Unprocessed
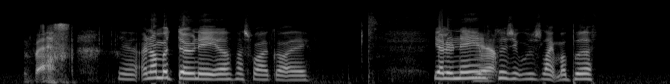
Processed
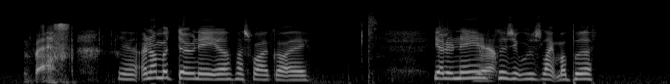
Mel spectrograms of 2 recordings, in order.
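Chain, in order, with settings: compression 6:1, threshold -27 dBFS, peak gain reduction 9.5 dB

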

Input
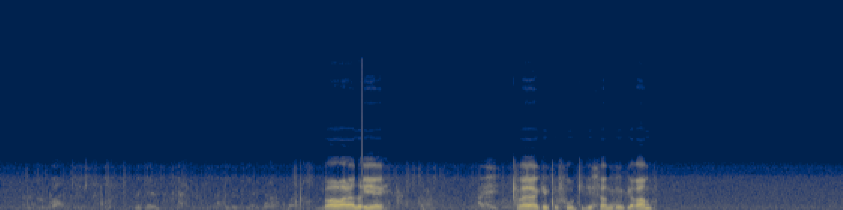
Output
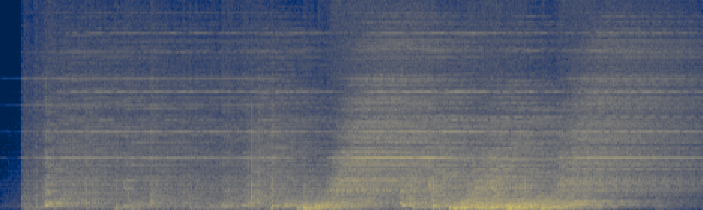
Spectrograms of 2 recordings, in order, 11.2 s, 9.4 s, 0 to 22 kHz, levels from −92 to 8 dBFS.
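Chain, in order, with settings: sorted samples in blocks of 16 samples; gate with hold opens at -46 dBFS; tempo 1.2×; peaking EQ 240 Hz -9.5 dB 0.6 oct; comb 3.8 ms, depth 88%; on a send: feedback echo behind a high-pass 174 ms, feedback 84%, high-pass 2.8 kHz, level -15.5 dB; on the sum: low-pass that closes with the level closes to 750 Hz, closed at -23 dBFS; in parallel at -11.5 dB: word length cut 8-bit, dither none; on the sum: high-pass 180 Hz 24 dB/octave; hum notches 60/120/180/240/300 Hz; compressor with a negative ratio -30 dBFS, ratio -0.5; pitch-shifted reverb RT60 1.8 s, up +7 st, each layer -2 dB, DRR 0 dB; trim +7.5 dB

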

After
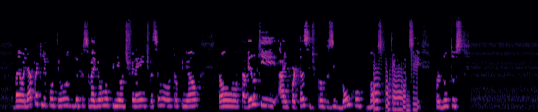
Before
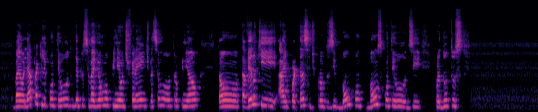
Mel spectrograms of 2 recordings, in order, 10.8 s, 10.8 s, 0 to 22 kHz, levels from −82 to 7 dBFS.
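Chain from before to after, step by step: 7.46–8.34 s: cycle switcher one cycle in 2, inverted; spectral gate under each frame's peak -20 dB strong; trim -1.5 dB

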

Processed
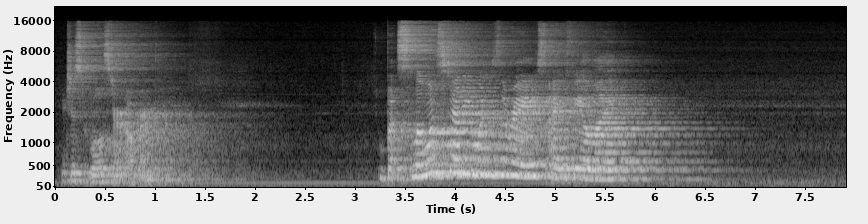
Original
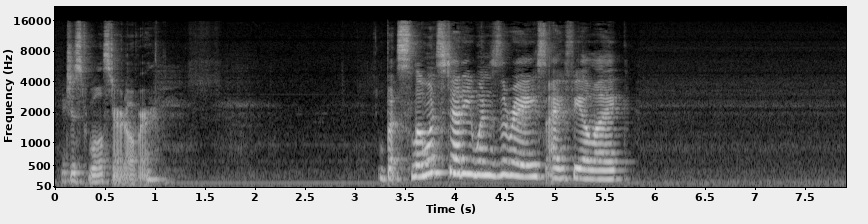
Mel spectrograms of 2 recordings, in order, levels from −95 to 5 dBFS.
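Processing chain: plate-style reverb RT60 2.1 s, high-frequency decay 0.7×, DRR 0 dB; trim -1.5 dB

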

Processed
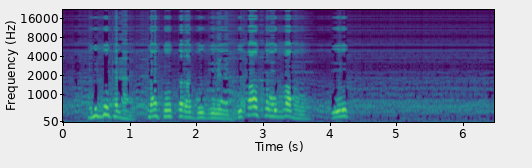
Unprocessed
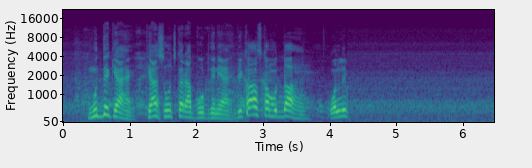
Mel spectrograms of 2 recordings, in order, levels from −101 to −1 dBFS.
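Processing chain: harmonic-percussive separation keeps harmonic; careless resampling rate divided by 8×, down filtered, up hold; trim +5.5 dB

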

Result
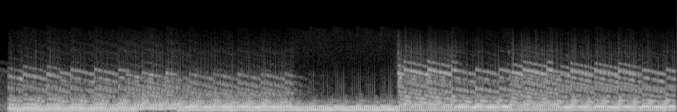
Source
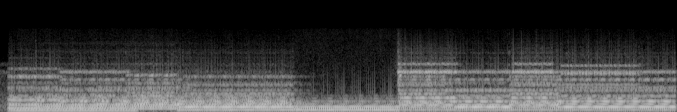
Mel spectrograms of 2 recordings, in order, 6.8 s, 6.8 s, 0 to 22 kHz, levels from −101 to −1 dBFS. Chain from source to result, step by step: graphic EQ 125/500/2000 Hz +6/-7/-5 dB; vibrato with a chosen wave saw down 4.2 Hz, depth 160 cents; trim +2.5 dB

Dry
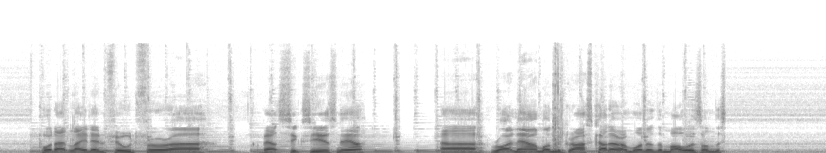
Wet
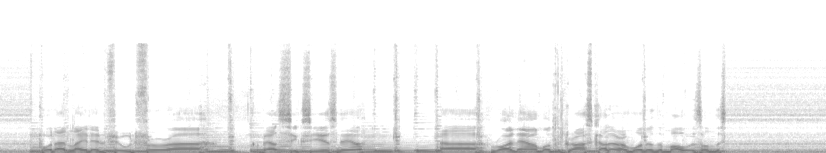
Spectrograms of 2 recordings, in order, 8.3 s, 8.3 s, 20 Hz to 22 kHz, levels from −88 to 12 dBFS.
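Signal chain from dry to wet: compressor with a negative ratio -25 dBFS, ratio -0.5; peak limiter -22.5 dBFS, peak gain reduction 10.5 dB; trim -7.5 dB

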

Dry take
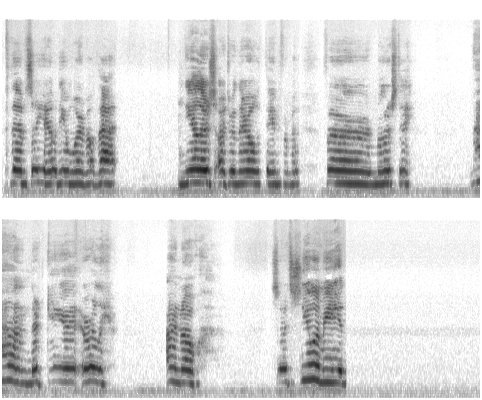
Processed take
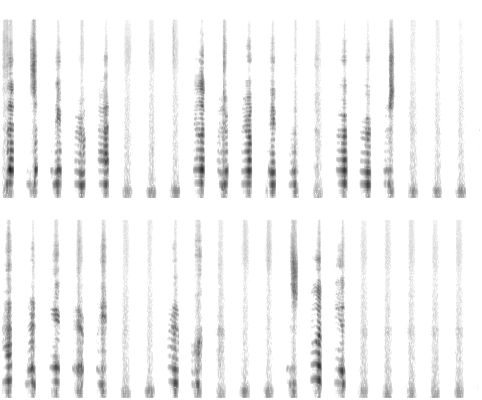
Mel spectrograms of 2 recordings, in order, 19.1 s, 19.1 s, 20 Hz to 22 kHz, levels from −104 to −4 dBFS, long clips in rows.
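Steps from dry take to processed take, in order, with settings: granulator 245 ms, grains 2.1 per s, pitch spread up and down by 0 st; attacks held to a fixed rise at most 440 dB/s; trim +8.5 dB

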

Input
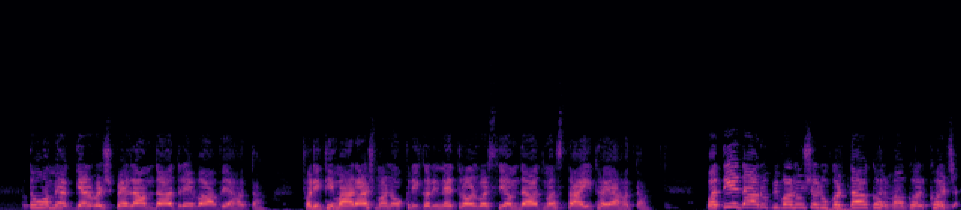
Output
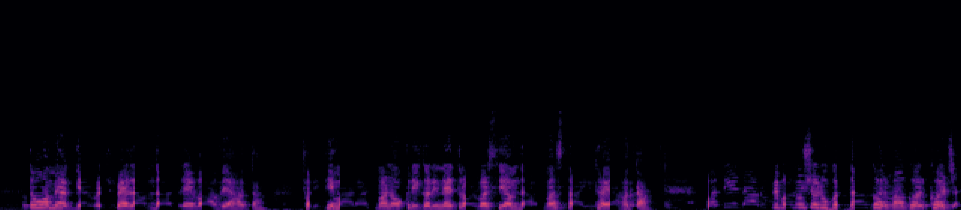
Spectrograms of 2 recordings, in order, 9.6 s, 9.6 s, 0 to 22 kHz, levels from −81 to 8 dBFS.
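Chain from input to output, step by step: 6.30–7.79 s: graphic EQ 125/250/500/1000/2000/4000 Hz +11/-7/+4/+11/+9/+6 dB; inverted gate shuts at -17 dBFS, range -32 dB; trim -6.5 dB

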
